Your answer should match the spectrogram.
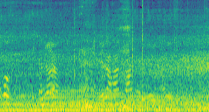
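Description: Road traffic: cars passing on the road, with a steady low rumble of engines and tyres.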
